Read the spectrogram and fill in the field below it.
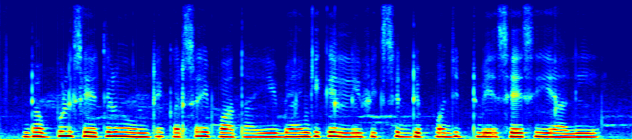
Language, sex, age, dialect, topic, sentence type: Telugu, female, 18-24, Utterandhra, banking, statement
